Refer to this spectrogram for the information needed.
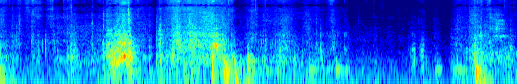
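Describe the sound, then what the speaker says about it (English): An EDC bag pocket zipper is pulled open and closed in a few short, close raspy bursts, with quiet handling between them. "In our zipper, we have a lighter."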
